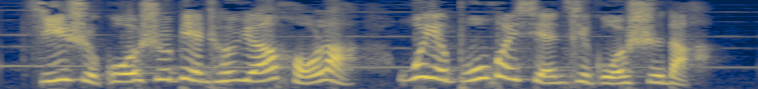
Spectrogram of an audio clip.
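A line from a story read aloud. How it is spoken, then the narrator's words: Loud. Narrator (Chinese): 酸泥大声的说道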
